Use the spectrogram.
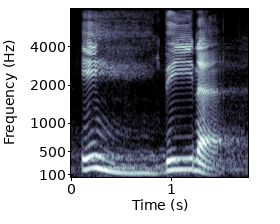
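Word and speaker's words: اهدنا: Kebanyakan di sini kesalahannya adalah ihdi. Ihdi gak ihdi. Kemudian H memiliki sifat hames. Dia mesti ngalir dan enggak boleh habis suaranya. Jangan ihdi. Ihdi. Dak ngalir aja lembut. Ihdina.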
